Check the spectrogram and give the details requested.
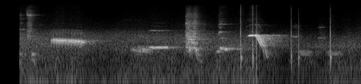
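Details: Tui song of varied whistled notes, some held level and one sliding down, interspersed with sharp clicks and raspy bursts.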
